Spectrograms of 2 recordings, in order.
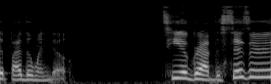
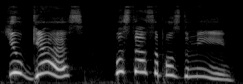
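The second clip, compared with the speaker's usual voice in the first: put-on high, incredulous girl voice; indignant; 10 semitones higher, 4 dB louder than usual. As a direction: Peach taken aback, demanding an answer. Peach indignant.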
